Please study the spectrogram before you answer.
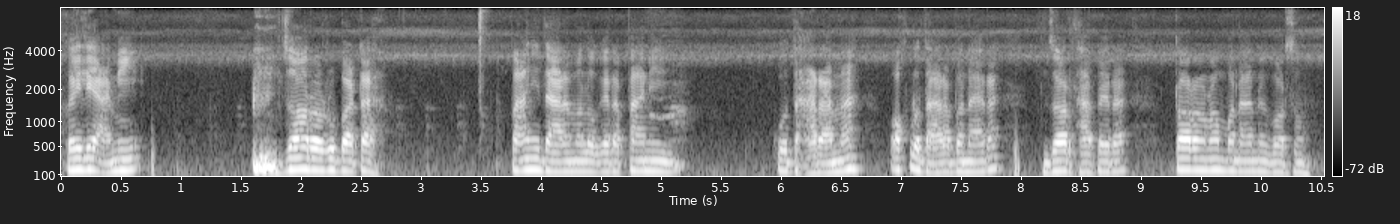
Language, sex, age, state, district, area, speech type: Nepali, male, 45-60, West Bengal, Kalimpong, rural, spontaneous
